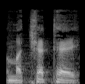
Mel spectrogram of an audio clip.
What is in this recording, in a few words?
saying machete funny manner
